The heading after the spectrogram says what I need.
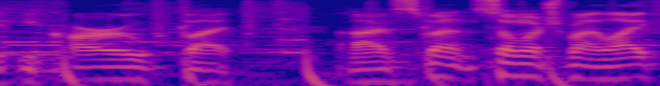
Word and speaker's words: Hikaru: to pronounce Hikaru now even myself when I pronounce my name it's definitely more Americanized versus Japanese certainly I was pronouncing it correctly it would be more like Hikaru as opposed to Hikaru but I've spent so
